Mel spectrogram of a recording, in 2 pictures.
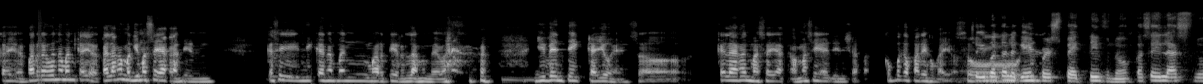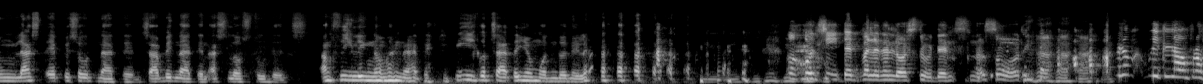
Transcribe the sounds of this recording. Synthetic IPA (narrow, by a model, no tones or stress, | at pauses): kɐjoɛpɐɾɛhonɐmankɐjoɛkɐjlaːŋɐnmɐɡɪmɐsɐjakɐd̪ɪn | kɐsɛɪ̃nd̪ikɐnɐmanmaɾt̪iɾlaŋd̪ɪba | ɡivɛnt̪ejkːɐjoɛ̰so̰ | kɐjlaːŋɐnmɐsɐjakɐmɐsɐjad̪ɪnʃa̰kʊmbɐɡapɐɾɛːɦokɐ̰jo̞̰sooʔɪbaɐlɐɡajʊŋpɛɹspɛk̚t̪ɪvno̞kɐsɛlast̪jʊŋlast̪ʔɛpɪsowd̪̚naːt̪ɪnsaːbɪnaːt̪ɪnʔɐslost̪uːd̪ɛnt̪sʔɐŋfiːlɪŋnɐmanːaːt̪ɪnɪʔiːkot̪̚sɐʔaːt̪ɪnjʊŋmond̪o̞nɪla | okonsiːt̪ɛd̪̚pɐlanɐŋlost̪uːd̪ɛnt̪̚snosoːɾɪ | pɛɾɐit̪laɐpɾo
